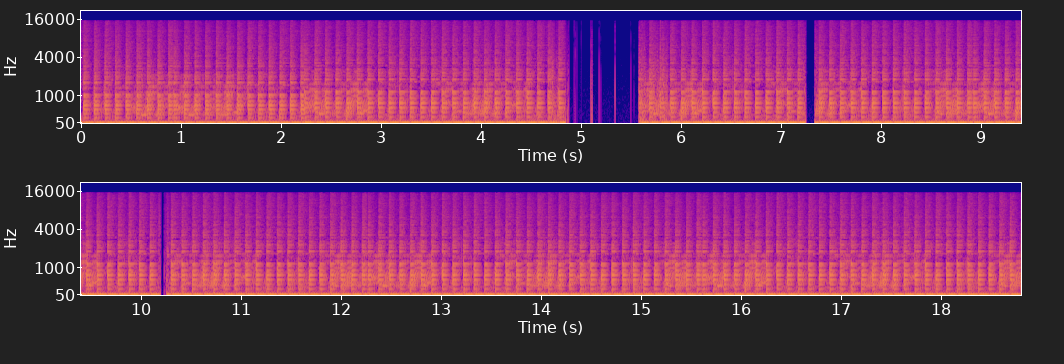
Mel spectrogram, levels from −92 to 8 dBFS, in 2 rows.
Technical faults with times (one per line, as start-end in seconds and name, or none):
4.56-5.86 intermittent contact
7.21-7.36 intermittent contact
10.17-10.27 intermittent contact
